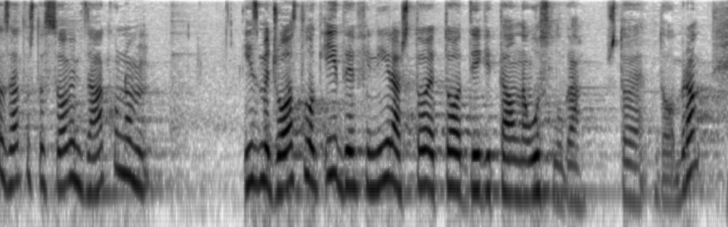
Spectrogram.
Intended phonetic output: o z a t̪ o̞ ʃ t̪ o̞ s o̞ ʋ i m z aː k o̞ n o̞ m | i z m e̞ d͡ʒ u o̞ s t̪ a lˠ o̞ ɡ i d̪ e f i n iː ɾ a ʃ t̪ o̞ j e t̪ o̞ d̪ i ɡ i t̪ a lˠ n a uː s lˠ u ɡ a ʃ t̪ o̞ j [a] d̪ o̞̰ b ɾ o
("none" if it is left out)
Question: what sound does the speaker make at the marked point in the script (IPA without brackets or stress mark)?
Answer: e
